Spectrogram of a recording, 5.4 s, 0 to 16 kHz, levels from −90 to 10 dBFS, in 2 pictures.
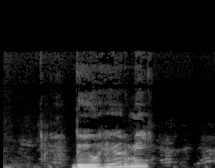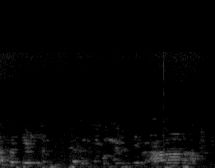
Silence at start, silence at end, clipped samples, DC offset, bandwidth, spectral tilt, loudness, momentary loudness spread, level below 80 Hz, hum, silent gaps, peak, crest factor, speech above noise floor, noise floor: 0.65 s; 2.8 s; under 0.1%; under 0.1%; 11 kHz; -8.5 dB/octave; -20 LUFS; 26 LU; -48 dBFS; none; none; -4 dBFS; 20 dB; 46 dB; -65 dBFS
